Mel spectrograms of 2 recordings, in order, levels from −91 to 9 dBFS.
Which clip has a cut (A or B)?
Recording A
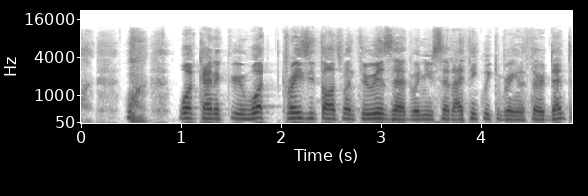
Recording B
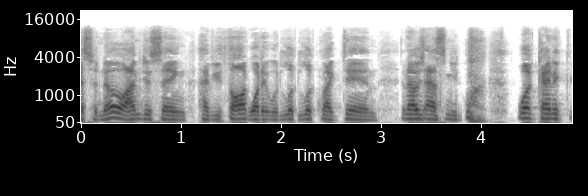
B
